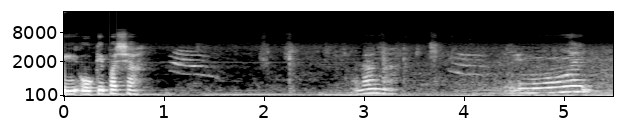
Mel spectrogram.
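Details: Rescued indoor stray cat, dying after a vet visit for not eating for twelve days; brief descending meows, a drawn-out one then two later wavering cries, with a person's voice at the start and a steady low hum throughout.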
